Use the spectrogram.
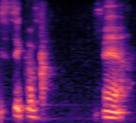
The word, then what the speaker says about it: sycophant: pronouncing it I mean you can pronounce it it's spelled SI of Fant but I'm just saying it's usually sick of Fant I whatever I'm saying it and it means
